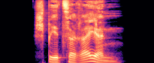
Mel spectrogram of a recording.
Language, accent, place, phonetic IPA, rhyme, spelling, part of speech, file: German, Germany, Berlin, [ʃpeːt͡səˈʁaɪ̯ən], -aɪ̯ən, Spezereien, noun, De-Spezereien.ogg
- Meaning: plural of Spezerei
